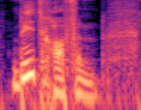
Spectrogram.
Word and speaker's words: Beethoven: Beethoven, que deia Beethoven, perquè m'han dit alemanys que ho hem de pronunciar bé, Beethoven.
